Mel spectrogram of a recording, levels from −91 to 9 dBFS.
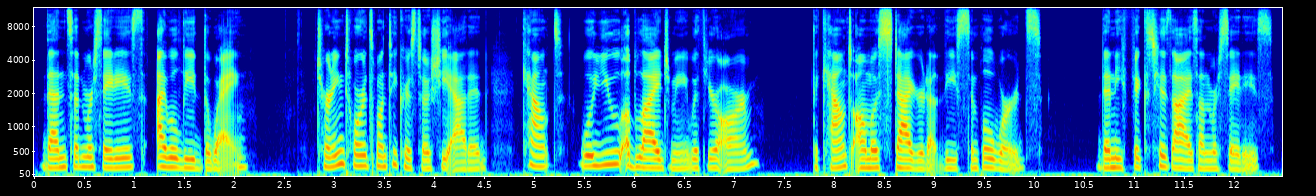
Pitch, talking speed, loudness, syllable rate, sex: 185 Hz, 180 wpm, -20 LUFS, 5.4 syllables/s, female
